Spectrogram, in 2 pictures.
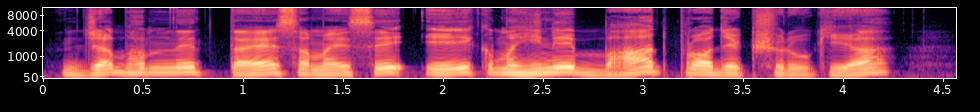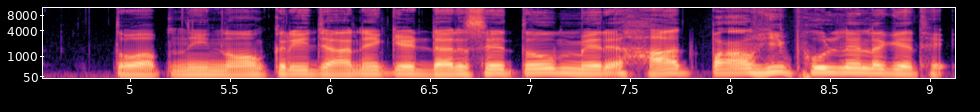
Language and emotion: Hindi, fearful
